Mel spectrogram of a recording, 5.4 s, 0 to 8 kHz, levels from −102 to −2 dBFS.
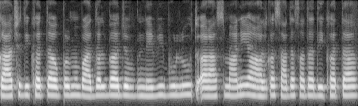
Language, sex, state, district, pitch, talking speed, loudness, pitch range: Bhojpuri, female, Uttar Pradesh, Ghazipur, 210 Hz, 180 wpm, -17 LUFS, 200-215 Hz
